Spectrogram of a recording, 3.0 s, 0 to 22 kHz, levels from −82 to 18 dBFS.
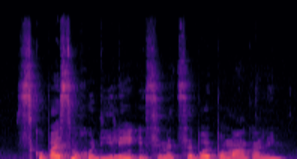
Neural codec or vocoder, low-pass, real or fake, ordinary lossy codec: vocoder, 48 kHz, 128 mel bands, Vocos; 19.8 kHz; fake; none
